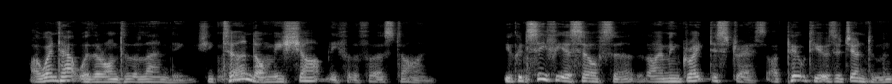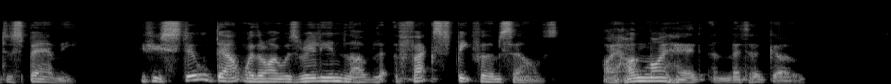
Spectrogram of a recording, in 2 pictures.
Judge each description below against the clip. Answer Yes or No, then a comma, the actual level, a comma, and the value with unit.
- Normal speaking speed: No, fast, 215 wpm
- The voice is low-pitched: Yes, low, 130 Hz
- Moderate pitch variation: No, wide, 5.8 semitones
